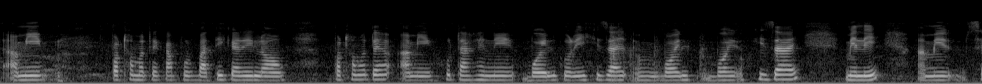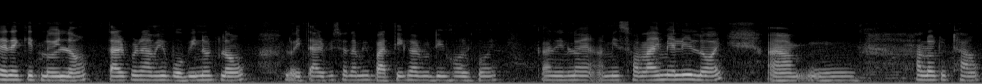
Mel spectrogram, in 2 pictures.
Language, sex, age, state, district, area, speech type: Assamese, female, 45-60, Assam, Barpeta, urban, spontaneous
